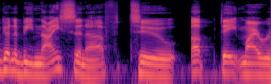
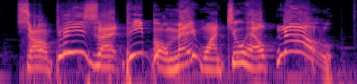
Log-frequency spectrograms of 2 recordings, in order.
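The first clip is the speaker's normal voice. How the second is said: very high, put-on voice swooping up and down; 10 semitones higher than usual. Asked to speak it in Yoda, the speaker attempts a Yoda voice. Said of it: "you can speak it in Yoda after me".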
